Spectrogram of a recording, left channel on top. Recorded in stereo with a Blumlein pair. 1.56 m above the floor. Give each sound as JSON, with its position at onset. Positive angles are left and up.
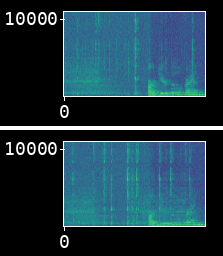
{"t": 1.7, "sound": "a woman speaking", "azimuth_deg": 70, "distance_m": 2.0}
